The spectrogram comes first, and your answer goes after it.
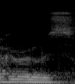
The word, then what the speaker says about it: guru: Because one of our gurus once said, Guru is the correct pronunciation, once said, to quote Swami Sri Yukteswar Giri, that is my lineage.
